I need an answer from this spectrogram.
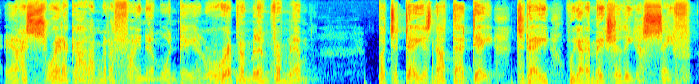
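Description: A man's voice: lowish voice, fairly quick, husky. A man co-hosting a podcast, doing an improvised comedy bit with rambling, mock-menacing tough-guy talk. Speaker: podcast co-host.

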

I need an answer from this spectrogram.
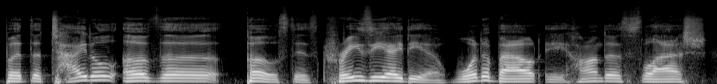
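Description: A man hosting a casual podcast chat in a relaxed way, often laughing along with his guest. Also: medium pitch, smooth, dry recording. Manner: relaxed, frequent backchannel and laughter. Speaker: podcast host.

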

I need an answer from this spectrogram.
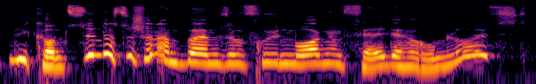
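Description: A man voicing a haughty, mocking hare who thinks himself a fine gentleman, in a storybook reading. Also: wildly swooping pitch, moderate pace, breathy edge, full character voice. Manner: sneering, shrill and loud.

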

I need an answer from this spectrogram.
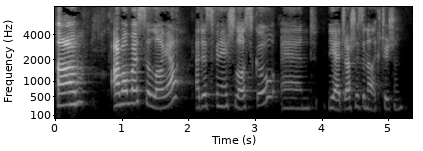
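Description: A woman's voice: high voice, moderate pace, pushed and bright. A woman in her twenties with a Sydney Australian accent, chatting casually and explaining things. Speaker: guest, recent law graduate. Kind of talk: casual chat.

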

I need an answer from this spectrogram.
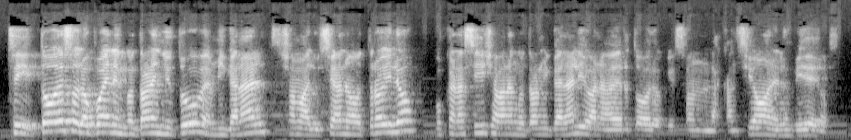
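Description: A young man speaks in a voice a little higher than most men's. He sounds shy but friendly and earnest as he chats casually about his music. Soft music plays faintly behind him. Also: fairly quick, hardly any pauses, lo-fi sound. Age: young adult. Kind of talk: casual interview chat.

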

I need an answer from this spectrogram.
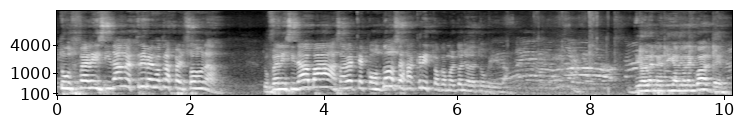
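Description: A man preaching a fervent sermon as pastor, telling stories of congregants and building up to shouts. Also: very high voice, moderate pace, roomy sound, slight background noise, rough recording. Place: church.

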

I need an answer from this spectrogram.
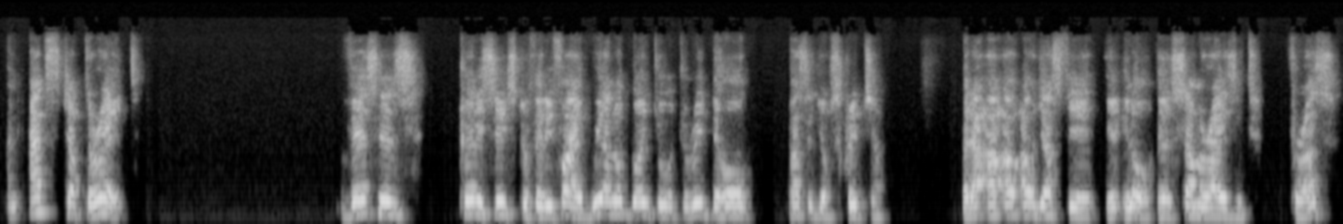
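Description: Halting Zambian man preaching. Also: sits high, a little mellow, poor audio. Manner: halting, many repeated words and fillers. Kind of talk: sermon.

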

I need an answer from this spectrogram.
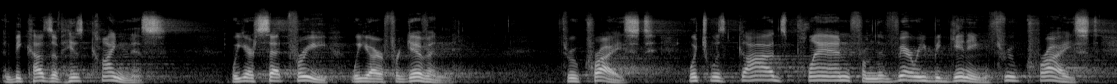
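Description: A man's voice: on the high side, very animated, takes it slowly, in a large hall. A man preaching a sermon as pastor, in a conversational way, often asking the congregation rhetorical questions. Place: church in Southern California.

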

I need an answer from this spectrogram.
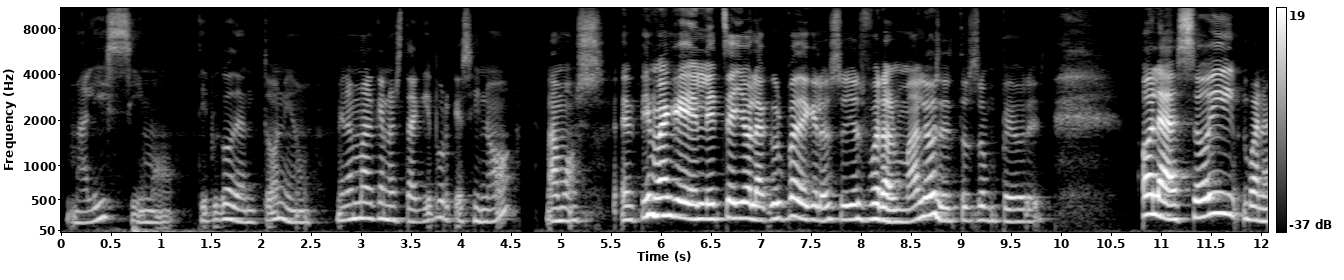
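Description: Giggly teacher woman telling jokes. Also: a bit bright. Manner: giggly, laughs at her own jokes; acts out joke voices with big pitch jumps. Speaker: Spanish teacher and podcast host. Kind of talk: podcast lesson telling and explaining jokes.

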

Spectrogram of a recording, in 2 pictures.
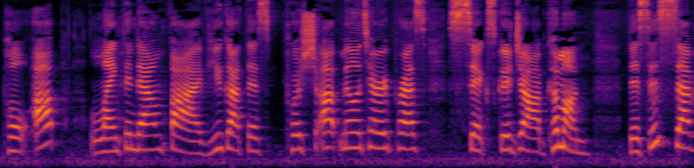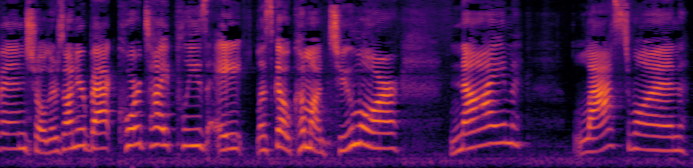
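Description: A woman's voice: high voice, slow, sharp tone. A woman leading a workout as an aerobics instructor, calling counts and form cues with commanding, encouraging short phrases. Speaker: group fitness class instructor.

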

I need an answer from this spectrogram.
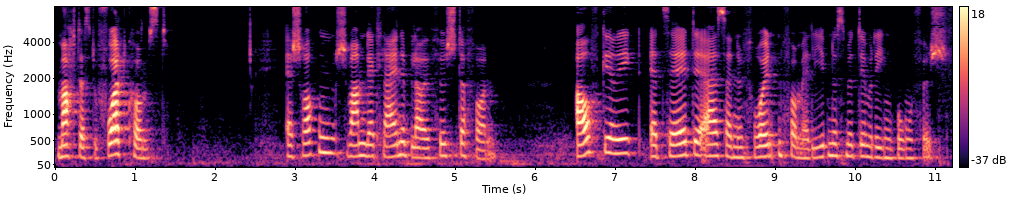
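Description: A woman reading a children's picture book aloud in a slow, expressive way. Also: medium pitch. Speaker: storyteller.

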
